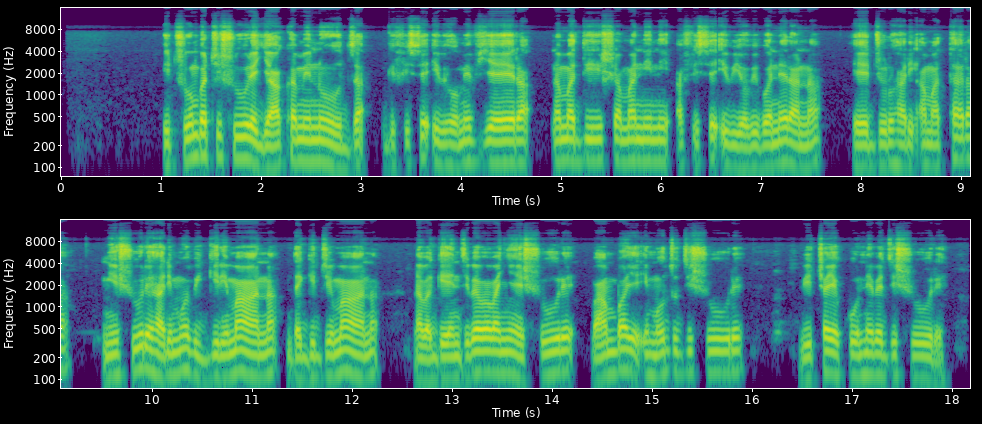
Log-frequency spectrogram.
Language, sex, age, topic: Rundi, male, 36-49, education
